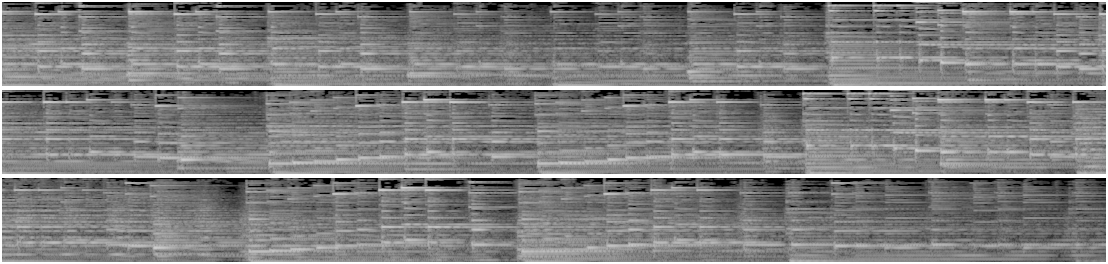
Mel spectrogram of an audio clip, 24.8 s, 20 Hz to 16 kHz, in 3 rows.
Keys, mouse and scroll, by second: 18.0-24.8 drag.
